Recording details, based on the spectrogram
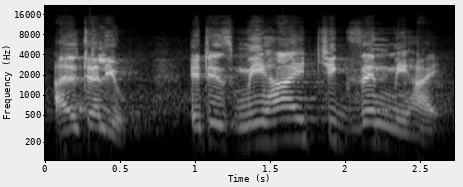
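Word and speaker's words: Mihaly Csikszentmihalyi: If you learn how to spell the name and pronounce it, I'll tell you. It is Mihai Csikszentmihalyi. Mihai Csikszentmihalyi.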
